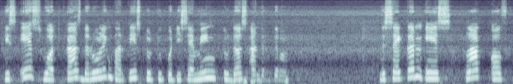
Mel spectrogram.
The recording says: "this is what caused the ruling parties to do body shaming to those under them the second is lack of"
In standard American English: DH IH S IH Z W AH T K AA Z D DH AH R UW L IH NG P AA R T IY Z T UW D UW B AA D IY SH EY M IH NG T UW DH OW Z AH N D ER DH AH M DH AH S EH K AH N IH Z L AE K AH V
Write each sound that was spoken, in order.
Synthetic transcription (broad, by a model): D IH S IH S W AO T K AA S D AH R UW L IH NG P AA R T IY S T UW D UW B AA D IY S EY M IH NG T UW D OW S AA N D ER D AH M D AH S EH K AH N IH S L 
